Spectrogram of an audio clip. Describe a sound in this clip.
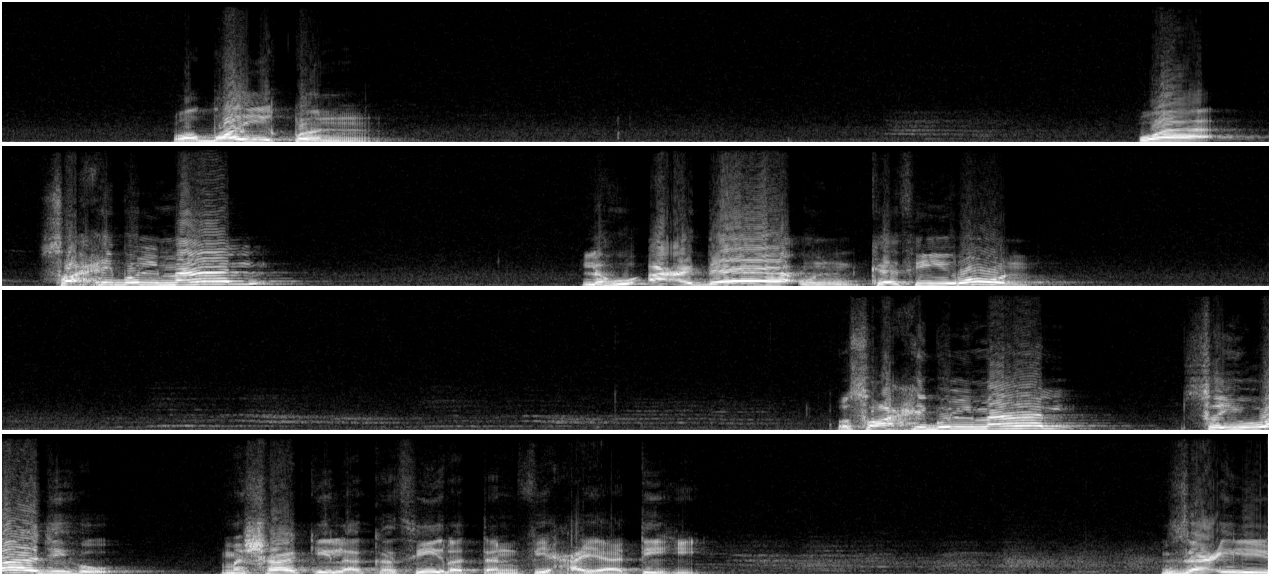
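A man recites in a chanting voice, close to a microphone, with pauses between lines.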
